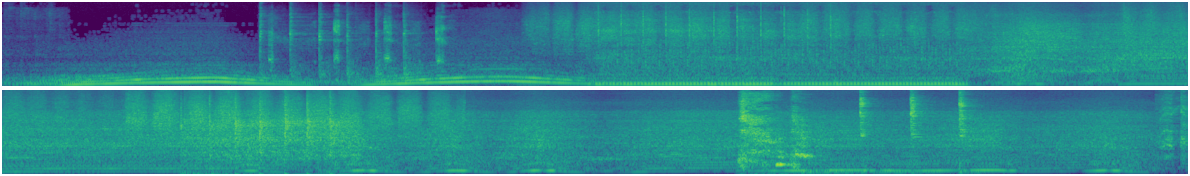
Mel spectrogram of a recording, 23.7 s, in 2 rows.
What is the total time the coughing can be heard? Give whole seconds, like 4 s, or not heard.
3 s.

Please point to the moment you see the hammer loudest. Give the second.
15 s.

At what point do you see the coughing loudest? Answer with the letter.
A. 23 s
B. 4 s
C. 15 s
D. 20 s
D.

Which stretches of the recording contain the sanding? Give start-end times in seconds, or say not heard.
5.2-16.6.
